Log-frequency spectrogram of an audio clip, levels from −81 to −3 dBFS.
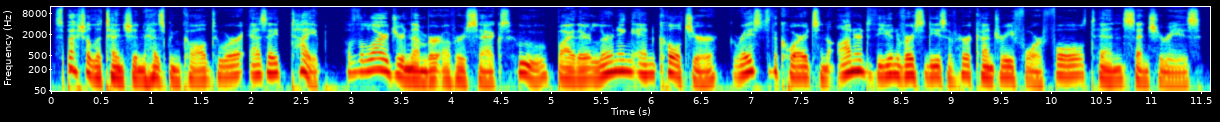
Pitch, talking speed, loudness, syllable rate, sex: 120 Hz, 190 wpm, -16 LUFS, 5.2 syllables/s, male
